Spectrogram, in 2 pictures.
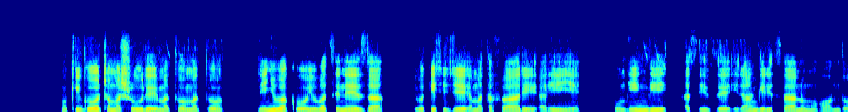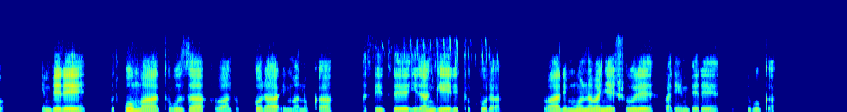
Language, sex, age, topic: Rundi, male, 36-49, education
